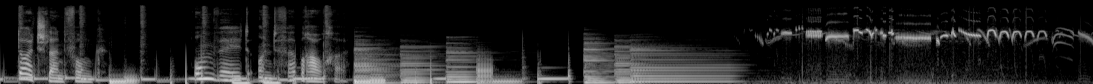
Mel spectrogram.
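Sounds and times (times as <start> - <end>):
speech: 0.2 - 3.5
brief musical phrase: 3.5 - 7.5
Eurasian skylark singing warbles and trills: 7.3 - 10.9.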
